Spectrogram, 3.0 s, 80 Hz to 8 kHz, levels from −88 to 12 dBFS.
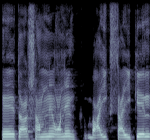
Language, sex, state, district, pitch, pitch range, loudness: Bengali, male, West Bengal, Dakshin Dinajpur, 145 Hz, 135-145 Hz, -17 LUFS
